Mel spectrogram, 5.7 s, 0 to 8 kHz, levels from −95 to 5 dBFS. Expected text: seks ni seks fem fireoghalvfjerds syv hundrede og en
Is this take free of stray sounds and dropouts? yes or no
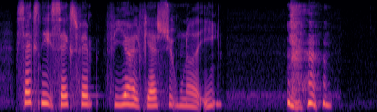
no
